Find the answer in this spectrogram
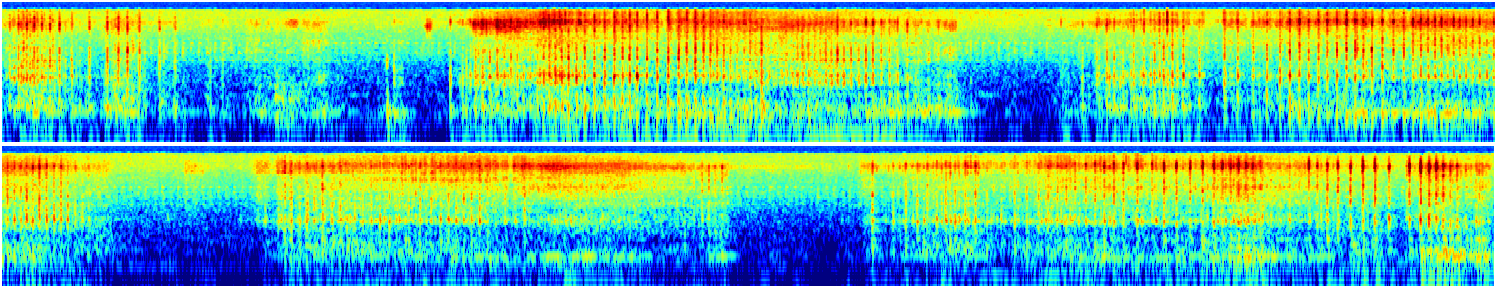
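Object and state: Foam-rubber flip-flop sole.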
